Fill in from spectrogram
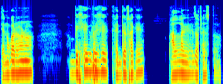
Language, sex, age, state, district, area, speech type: Assamese, male, 30-45, Assam, Dibrugarh, rural, spontaneous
